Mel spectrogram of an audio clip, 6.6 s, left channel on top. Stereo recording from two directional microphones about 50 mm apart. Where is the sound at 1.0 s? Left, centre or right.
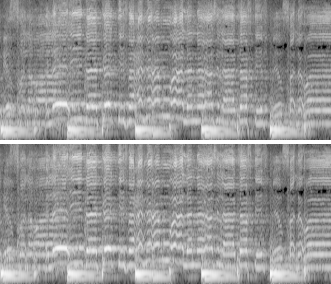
Right.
